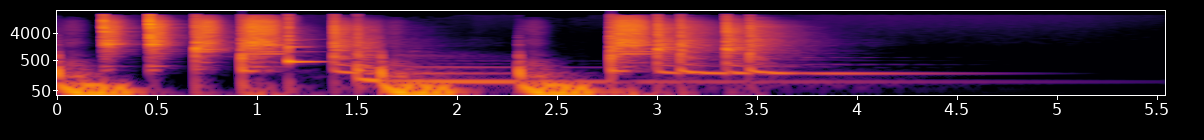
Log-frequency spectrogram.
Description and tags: Trap Beat 130bpm
A trap beat made with XLN Addictive Drums in FL Studio 10. 22/10/14
130bpm, addictive, loops, beat, bpm, 130, trap, drums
